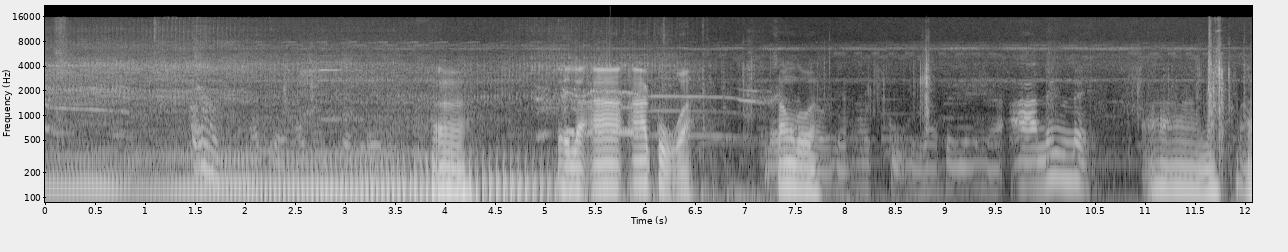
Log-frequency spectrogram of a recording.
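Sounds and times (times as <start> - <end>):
motorcycle engine droning: 0.0 - 9.0.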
